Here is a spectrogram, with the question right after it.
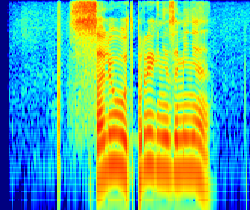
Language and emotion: Russian, positive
